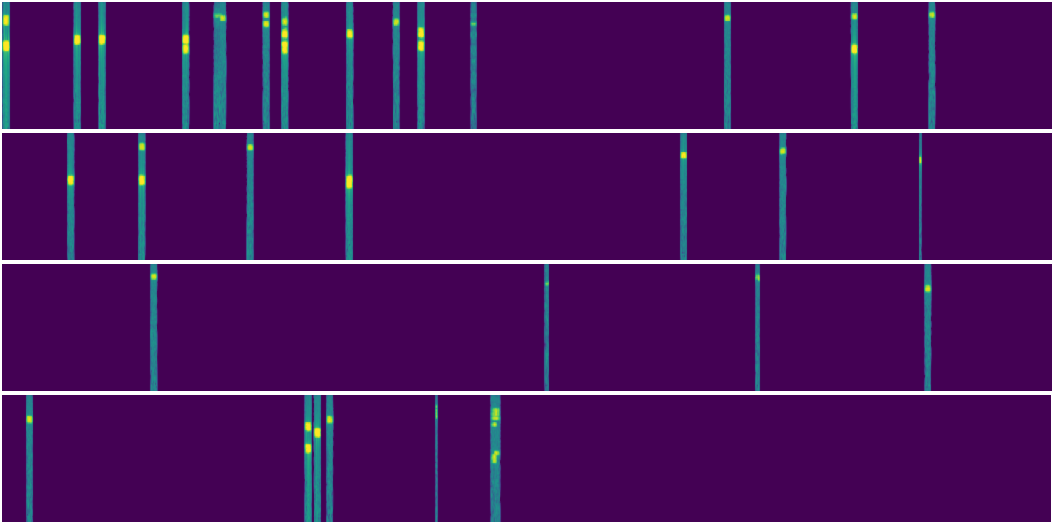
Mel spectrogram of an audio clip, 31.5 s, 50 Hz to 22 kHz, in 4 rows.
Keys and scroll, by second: 2.2 Right, 13.1 Right, 13.6 Left, 14.7 Right, 16.4 Left, 16.7 Right, 17.2 Left, 18.1 Right, 18.6 Up, 19.5 Right, 23.3 Left, 23.9 Right, 24.5 Left, 25.4 Right, 28.3 Right, 31.0 Right.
